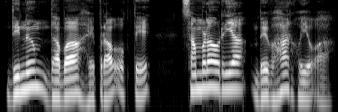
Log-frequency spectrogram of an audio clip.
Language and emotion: Santali, neutral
